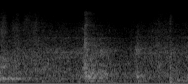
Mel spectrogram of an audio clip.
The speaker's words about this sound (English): That drip makes it worse, listen. Yeah. It's getting louder.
